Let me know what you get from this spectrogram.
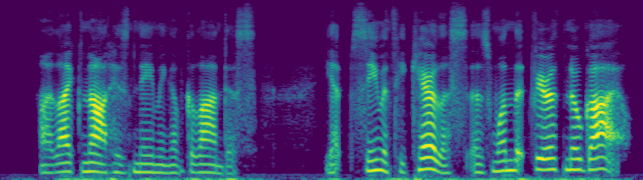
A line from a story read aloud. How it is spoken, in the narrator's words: Corsus spake softly to his sons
